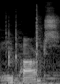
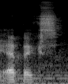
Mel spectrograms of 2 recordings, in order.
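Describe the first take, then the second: First: The word is said like 'ee-pocks'. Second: The word is said like 'epics'. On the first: This is how an Australian says it. "he's Australian and says epochs" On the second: This is how Americans say it. "I hear Americans say epics all the time"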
